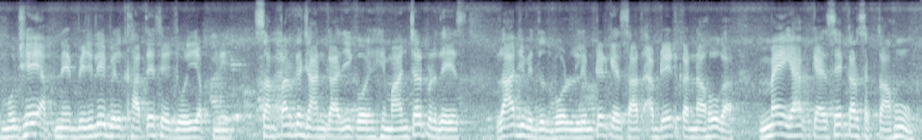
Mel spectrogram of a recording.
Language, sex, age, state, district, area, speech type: Hindi, male, 60+, Uttar Pradesh, Sitapur, rural, read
